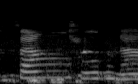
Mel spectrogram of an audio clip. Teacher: جی اس میں سواد اور را دونوں کو پر پڑھیے گا.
